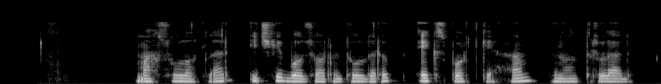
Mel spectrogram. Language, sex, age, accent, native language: Uzbek, male, 25-34, Samarqand, Uzbek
